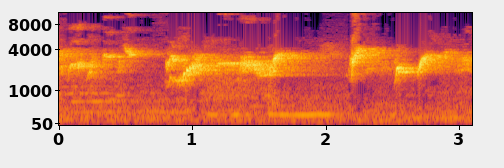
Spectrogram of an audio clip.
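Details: Red-whiskered bulbul singing two bright, warbled phrases. Each opens with a sharp upward slur, then gives a rolling chirpy run, with a short pause between phrases.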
